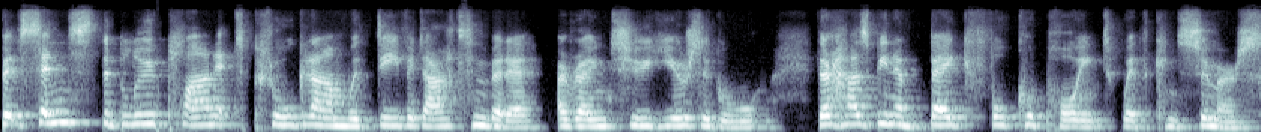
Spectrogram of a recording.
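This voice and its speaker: With a Scottish accent, a woman with a fairly high pitch and ordinary pitch variation speaks at a fairly slow pace with hardly any pauses, against a quiet background. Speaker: beauty industry speaker. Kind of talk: webinar presentation. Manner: clear, deliberately careful.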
